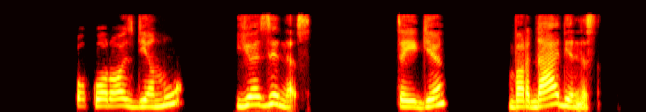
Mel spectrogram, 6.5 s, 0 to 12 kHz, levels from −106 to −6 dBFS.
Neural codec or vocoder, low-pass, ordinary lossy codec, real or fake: codec, 16 kHz, 2 kbps, X-Codec, WavLM features, trained on Multilingual LibriSpeech; 7.2 kHz; MP3, 64 kbps; fake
